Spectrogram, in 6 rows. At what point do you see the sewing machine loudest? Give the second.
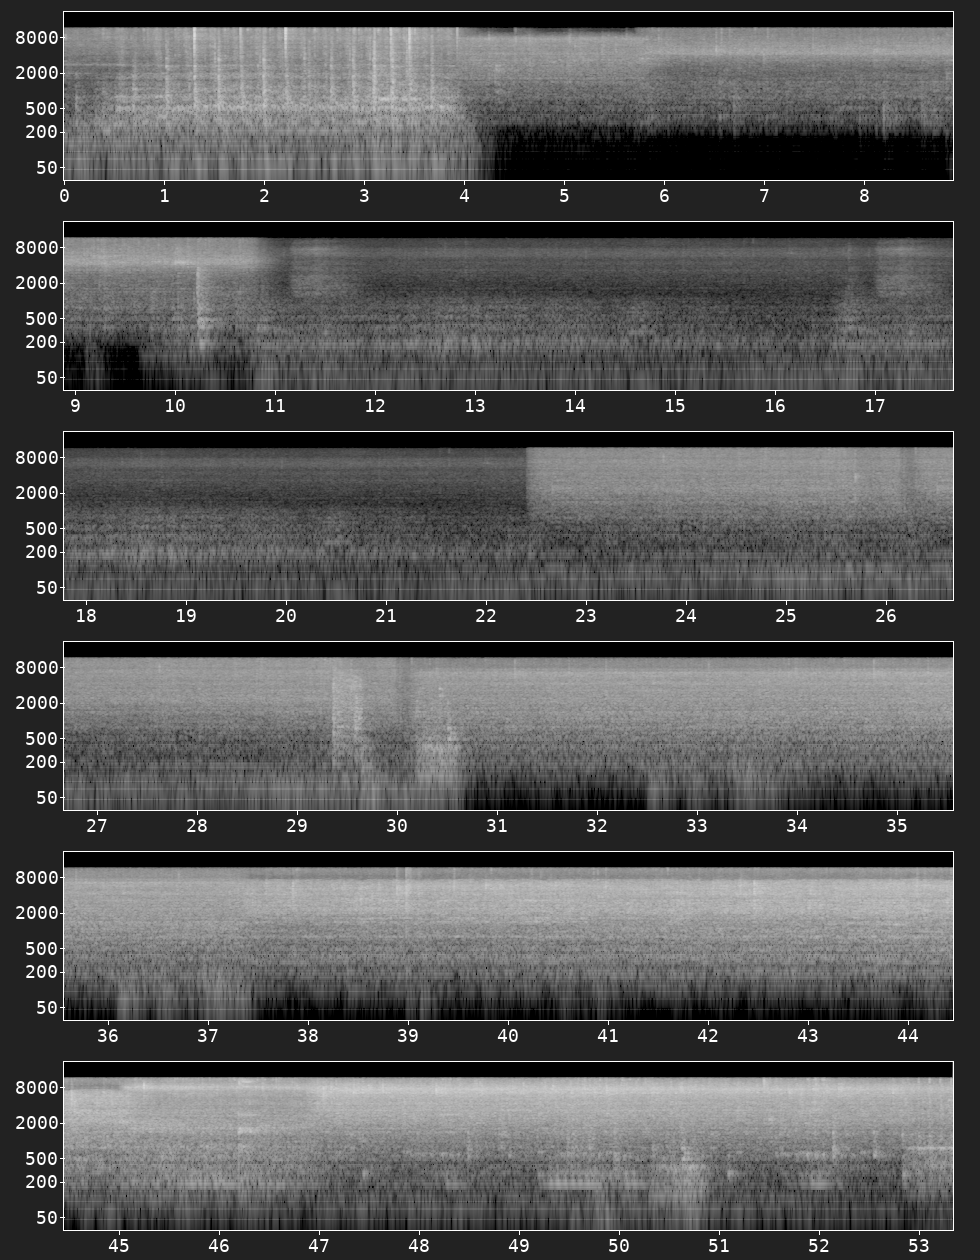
3 s.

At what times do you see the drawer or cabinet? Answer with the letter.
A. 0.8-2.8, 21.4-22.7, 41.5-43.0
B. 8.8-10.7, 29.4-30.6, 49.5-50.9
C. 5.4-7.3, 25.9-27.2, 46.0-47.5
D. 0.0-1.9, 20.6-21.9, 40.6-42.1
B.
